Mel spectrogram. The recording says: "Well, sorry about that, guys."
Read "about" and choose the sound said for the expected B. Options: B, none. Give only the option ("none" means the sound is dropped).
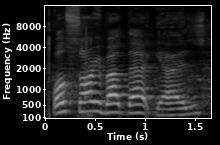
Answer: B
